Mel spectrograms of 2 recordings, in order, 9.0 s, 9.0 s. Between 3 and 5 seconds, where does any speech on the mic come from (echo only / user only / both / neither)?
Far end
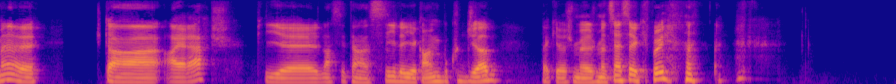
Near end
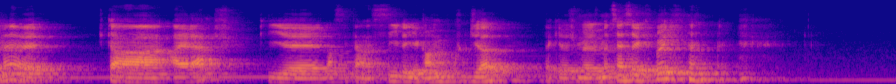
echo only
